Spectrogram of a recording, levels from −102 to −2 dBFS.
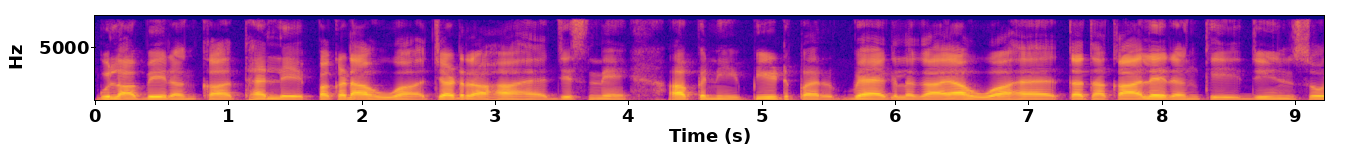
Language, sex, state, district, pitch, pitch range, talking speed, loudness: Hindi, male, Chhattisgarh, Sukma, 115 Hz, 110-125 Hz, 155 wpm, -19 LUFS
